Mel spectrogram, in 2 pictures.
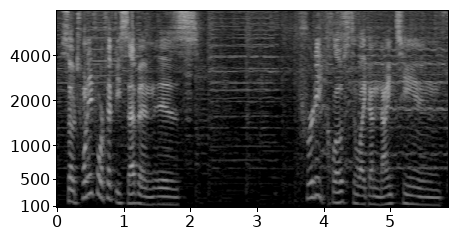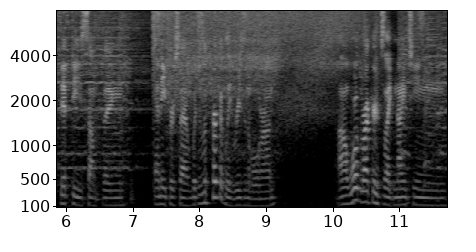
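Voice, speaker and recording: A man's voice: medium pitch, a bit bright. A man giving casual, rambling, self-mocking commentary while he plays through a speedrun live.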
